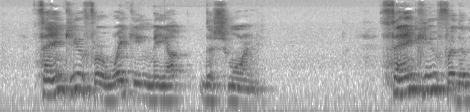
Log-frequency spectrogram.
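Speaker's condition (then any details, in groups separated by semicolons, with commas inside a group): ALS; degenerative; diagnosed ten years ago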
